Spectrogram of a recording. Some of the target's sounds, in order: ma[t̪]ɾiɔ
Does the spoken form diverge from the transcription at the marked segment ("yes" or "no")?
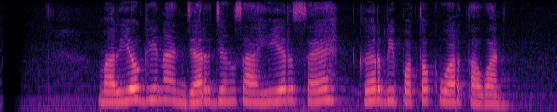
yes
